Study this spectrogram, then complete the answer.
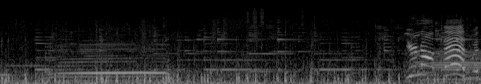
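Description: A herd of cattle is driven along in Red Dead Redemption, with cows mooing now and then over clip-clopping hooves and ambient noise, and a sharp bawl near the end, while people talk.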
